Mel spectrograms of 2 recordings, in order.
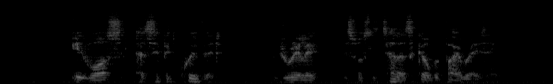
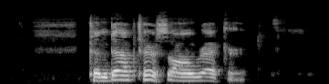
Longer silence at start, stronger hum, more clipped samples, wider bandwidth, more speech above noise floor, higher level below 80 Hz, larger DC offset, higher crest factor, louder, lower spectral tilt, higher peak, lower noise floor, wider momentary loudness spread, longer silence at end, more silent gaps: second, 0.05 s vs 0.5 s; neither; neither; first, 14 kHz vs 11.5 kHz; second, 25 dB vs 39 dB; second, -80 dBFS vs -66 dBFS; neither; first, 22 dB vs 16 dB; second, -49 LUFS vs -15 LUFS; second, -1.5 dB/octave vs -3 dB/octave; second, -30 dBFS vs -2 dBFS; first, -76 dBFS vs -54 dBFS; second, 12 LU vs 19 LU; second, 0.05 s vs 0.5 s; neither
